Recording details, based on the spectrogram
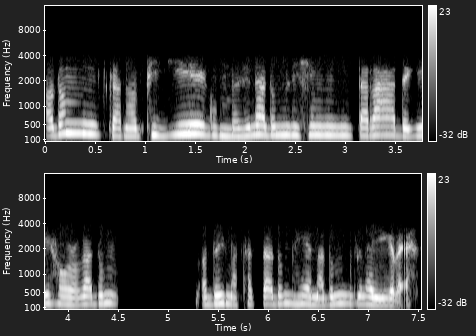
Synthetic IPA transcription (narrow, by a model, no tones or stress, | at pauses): ɐdɔmɡanɔpʰiɡiɡumbazinaːdɔmlisiŋtaɾadɐɡiɦawɾaɡaːdɔm | ɐdɔjmatʰak̚taːdɔmɦenadɔmlajɡɾḛ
